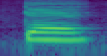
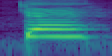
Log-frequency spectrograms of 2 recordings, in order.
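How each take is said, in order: First: The syllable is said on a mid tone. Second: The syllable is said on a high tone. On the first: "Pour un ton moyen" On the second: "Pour un ton haut"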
